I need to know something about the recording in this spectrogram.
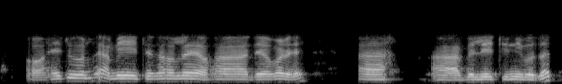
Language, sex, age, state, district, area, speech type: Assamese, male, 45-60, Assam, Goalpara, urban, conversation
